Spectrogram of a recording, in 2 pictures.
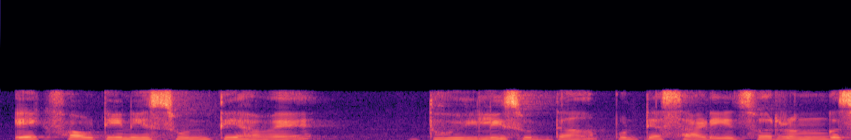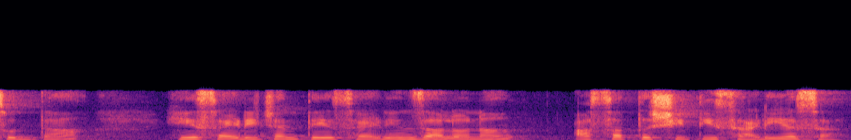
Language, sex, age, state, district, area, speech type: Goan Konkani, female, 30-45, Goa, Canacona, rural, spontaneous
